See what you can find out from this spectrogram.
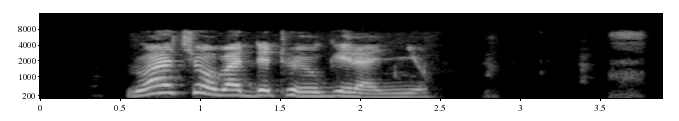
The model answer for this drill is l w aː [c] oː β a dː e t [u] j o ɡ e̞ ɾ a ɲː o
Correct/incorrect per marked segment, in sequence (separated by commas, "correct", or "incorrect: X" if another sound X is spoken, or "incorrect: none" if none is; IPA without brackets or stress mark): correct, incorrect: o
